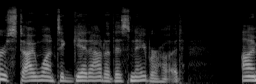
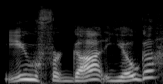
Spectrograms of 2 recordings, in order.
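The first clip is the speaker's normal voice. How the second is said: slow, louder disbelief; can't believe she forgot yoga; incredulous; 2 semitones higher, 6 dB louder, slower than usual. A narrator's reading. Jarrett on the phone, incredulous she skipped yoga. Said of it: "He's incredulous".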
